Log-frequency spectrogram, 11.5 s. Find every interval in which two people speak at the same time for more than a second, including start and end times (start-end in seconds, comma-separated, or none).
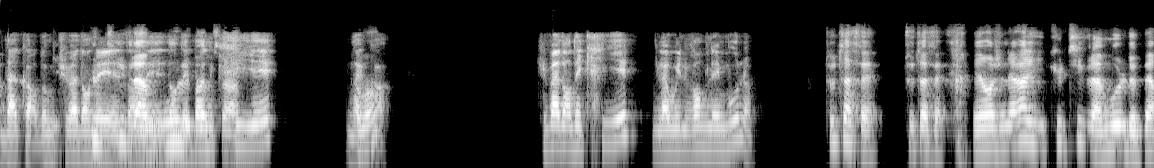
0.5-2.4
